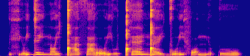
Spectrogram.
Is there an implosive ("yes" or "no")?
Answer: no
